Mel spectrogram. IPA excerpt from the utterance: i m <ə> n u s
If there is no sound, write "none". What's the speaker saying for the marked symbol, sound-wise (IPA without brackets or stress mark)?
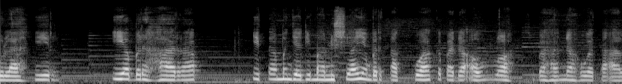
a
